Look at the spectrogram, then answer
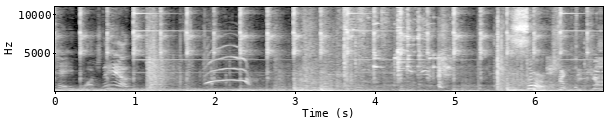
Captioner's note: crash, woman's scream, bottles scattering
